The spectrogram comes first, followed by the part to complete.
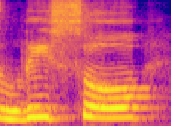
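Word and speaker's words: Liesl: My name is Lisel. It rhymes with diesel if that helps you.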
